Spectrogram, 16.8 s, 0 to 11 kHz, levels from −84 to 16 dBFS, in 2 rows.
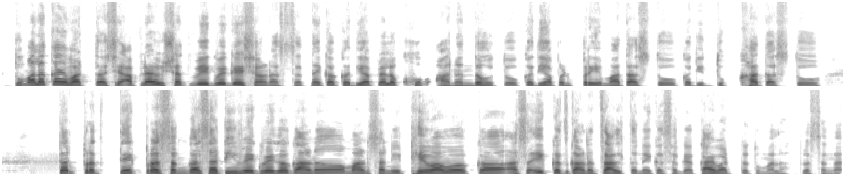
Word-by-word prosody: तुम्हाला 280 +5 +3
काय 320 -1 +6
वाटतं? 155 - +2
असे 145 - -3
आपल्या 205 +5 +4
आयुष्यात 210 +2 +1
वेगवेगळे 200 +3 +2
क्षण 155 -8 -4
असतात, 125 +1 -11
नाही 180 -1 -3
का? 165 - +2
कधी 155 +2 -2
आपल्याला 170 +2 +1
खूप 225 +2 -10
आनंद 140 +4 -4
होतो, 125 -5 -5
कधी 145 +1 -5
आपण 155 +1 -4
प्रेमात 135 +2 -3
असतो, 130 -1 -6
कधी 130 0 -8
दुःखात 170 +3 -4
असतो. 130 0 -8 0.9
तर 255 0 +6
प्रत्येक 230 - 0
प्रसंगासाठी 230 +3 +3
वेगवेगळं 230 0 +3
गाणं 215 +1 +2
माणसानी 205 +1 -2
ठेवावं, 195 0 +4
का 195 -2 +3 0.2
असं 165 - -6
एकच 180 0 -2
गाणं 155 -1 +1
चालत 125 -1 +2
नाही 120 0 -10
का 125 - -9
सगळं? 100 -5 -10
काय 160 0 +3
वाटतं 115 -5 -6
तुम्हाला 105 -2 -17 0.2
प्रसंगान 115 -5 -15
170 Hz, 150 wpm, -23 LUFS, 135-210 Hz, 0.9 s, काय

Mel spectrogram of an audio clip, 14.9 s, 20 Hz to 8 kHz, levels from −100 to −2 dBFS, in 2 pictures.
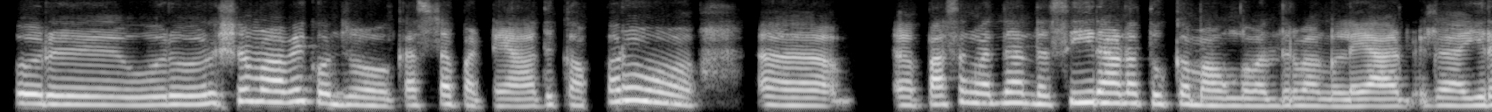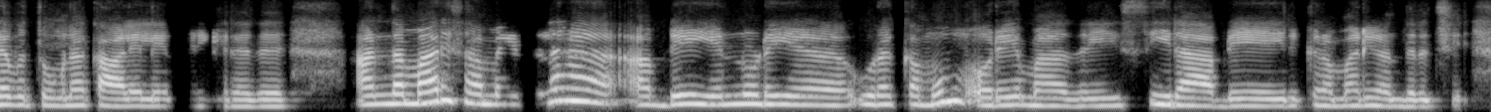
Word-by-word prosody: ஒரு 240 -2 +4 0.5
1 225 +1 +2
வருஷமவே 295 +4 +3
கொஞ்சம் 220 -5 +1
கஷ்டப்பட்டேன். 205 -4 -2
அதுக்கப்பறம், 290 - +1 0.5
அ - - +1 0.6
அ - - 0
பசங்க 250 +5 +2
வந்து 265 +2 +1
அந்த 245 -3 +1
சீரான 280 -2 +5
தூக்கம் 240 -2 0
அவுங்க 200 0 -1
வந்துருவாங்கல்லையா? 190 -1 0 0.3
ரா 205 -1 +1
இரவு 220 +1 +1
தூங்குனா 205 0 -2
காலைல 185 -1 +1
எந்திரிக்கிறது, 180 -1 -7 0.5
அந்த 245 +2 +3
மாரி 295 +5 +6
சமயத்துல, 240 +3 -2 0.4
அப்டியே 225 +3 +1
என்னுடைய 235 -1 +1 0.4
உறக்கமும் 230 +6 +1
ஒரே 205 +1 -1
மாதிரி 190 0 -4 0.2
சீரா 225 -4 +1
அப்டியே 185 +1 -3
இருக்குற 190 +2 -6
மாரி 200 0 -2
வந்துருச்சு. 175 - -5
220 Hz, 135 wpm, -19 LUFS, 195-245 Hz, 0.6 s, மாரி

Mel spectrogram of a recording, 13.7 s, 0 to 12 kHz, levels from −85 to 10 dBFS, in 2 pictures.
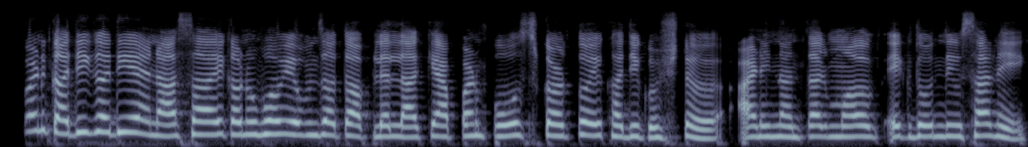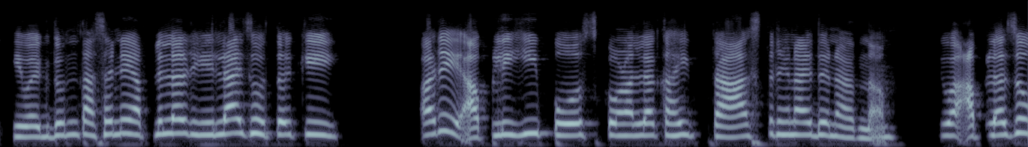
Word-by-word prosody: पण 380 +2 -1
कधी-कधी 345 +2 +3
आहे 325 -3 +2
ना 265 -2 +2
असा 290 +2 +1
एक 300 0 -1
अनुभव 295 +1 +2
येऊन 285 -2 0
जातो 280 -2 0
आपल्याला, 250 -1 +1
की 265 - 0
आपण 260 +2 0
पोस्ट 265 +2 -1
करतो 265 +1 +1
एखादी 255 -2 0
गोष्ट. 225 +3 -2 0.3
आणि 245 0 +1
नंतर 245 0 -1
मग 245 0 0 0.2
1-2 250 +1 -1
दिवसाने 255 -4 -1
किंवा 240 0 0
1-2 275 +5 -1
तासांनी 300 +2 0
आपल्याला 300 +3 +1
रीअलाइज 310 +3 +1
होतं, 295 -1 +1
की 290 -3 +1 0.6
अरे, 305 +3 +2
आपली 275 +6 +1
ही 310 +3 +1
पोस्ट 275 0 +1
कोणाला 275 0 +1
काही 280 +1 0
त्रास 250 -2 +1
तरी 295 -1 -1
नाही 285 -1 +1
देणार 255 -6 -1
ना 210 -1 -3
किंवा 270 +3 -6
आपला 280 +3 -1
जो 325 +3 +1
275 Hz, 185 wpm, -23 LUFS, 250-295 Hz, 0.6 s, कधी-कधी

